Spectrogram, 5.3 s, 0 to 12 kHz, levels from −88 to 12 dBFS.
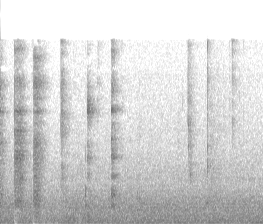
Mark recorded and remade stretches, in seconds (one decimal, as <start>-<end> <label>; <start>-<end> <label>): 0.0-5.3 recorded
